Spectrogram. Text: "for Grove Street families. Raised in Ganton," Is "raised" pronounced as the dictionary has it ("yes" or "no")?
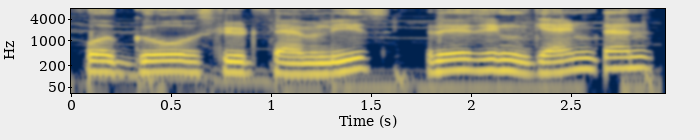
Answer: no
